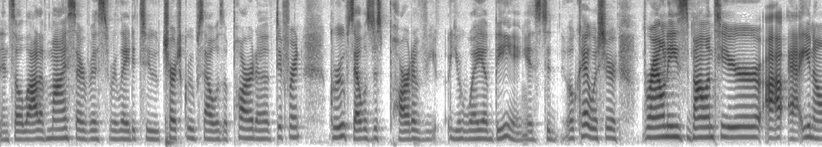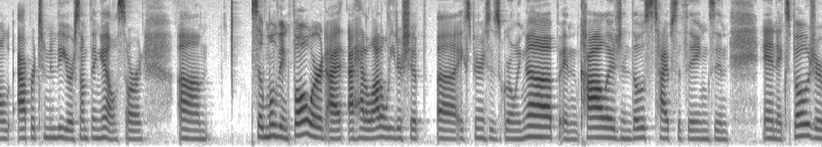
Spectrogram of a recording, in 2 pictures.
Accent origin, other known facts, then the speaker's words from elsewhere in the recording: Houston, Texas, United States; also born or lived in New Orleans; I grew up in Houston, had family from Louisiana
